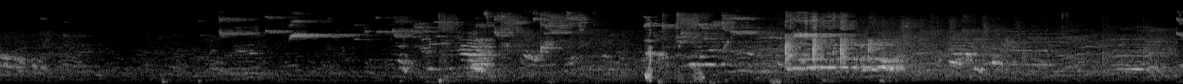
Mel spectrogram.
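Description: A crowd of spectators murmurs and cheers.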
